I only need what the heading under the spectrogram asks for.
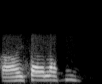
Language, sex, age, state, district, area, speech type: Hindi, male, 30-45, Bihar, Begusarai, rural, conversation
